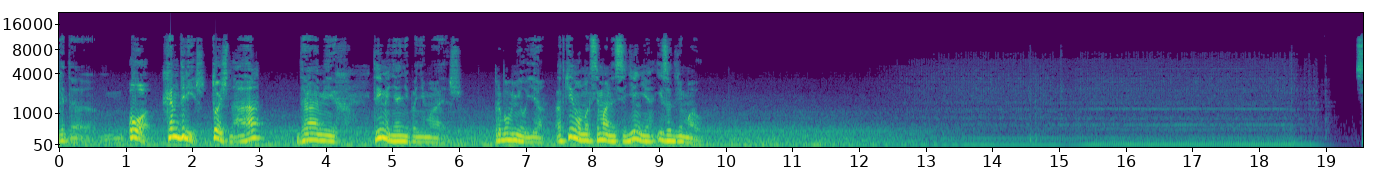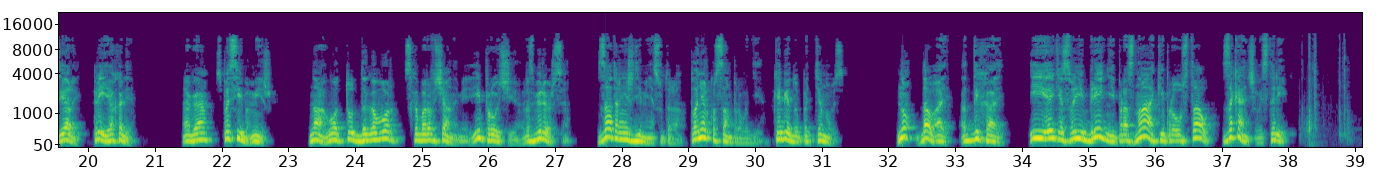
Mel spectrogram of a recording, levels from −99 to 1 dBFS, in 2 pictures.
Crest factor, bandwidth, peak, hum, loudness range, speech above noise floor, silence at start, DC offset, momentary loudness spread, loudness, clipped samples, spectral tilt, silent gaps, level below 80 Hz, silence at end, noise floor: 16 dB; 12 kHz; 0 dBFS; none; 6 LU; 51 dB; 0 s; under 0.1%; 20 LU; -14 LUFS; under 0.1%; -7.5 dB/octave; 20.88-21.39 s, 22.84-23.29 s, 27.33-27.63 s, 31.39-32.11 s, 33.83-34.09 s; -38 dBFS; 0.75 s; -64 dBFS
